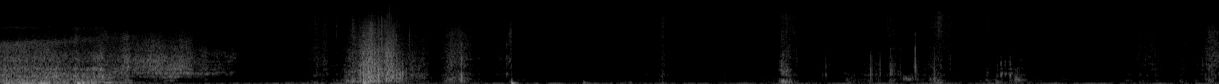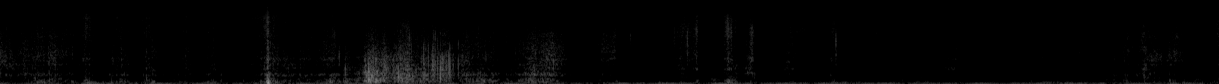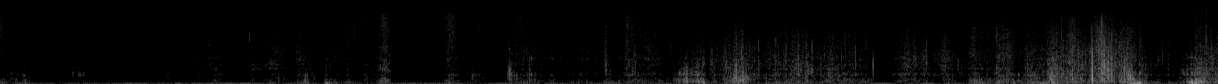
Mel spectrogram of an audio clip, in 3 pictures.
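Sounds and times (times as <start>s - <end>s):
ear cleaning and massage rubbing: 0.1s - 4.8s, 6.5s - 17.8s, 23.4s - 36.5s.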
